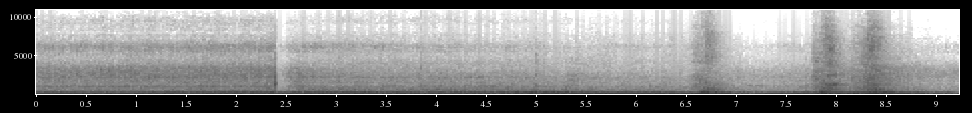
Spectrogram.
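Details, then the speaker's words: 1965 Mustang straight-six after carb bench adjustments (choke plate, tang) and heat riser tube reconnected, idle set around 800 rpm: steady idle, then three sharp revs returning to stable idle without stalling; normal throttle response. "nope she doesn't want to stall that is awesome [Music] good idle the timing's good the choke looks like it's working properly now"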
